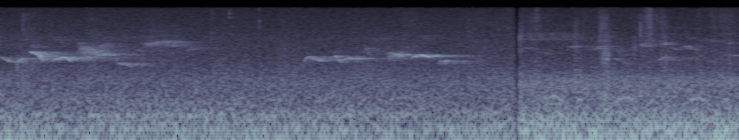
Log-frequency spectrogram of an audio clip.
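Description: Faint birdsong: a small songbird singing short wavering phrases, two clear ones in the first half and weaker notes later, over a low steady background rumble.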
